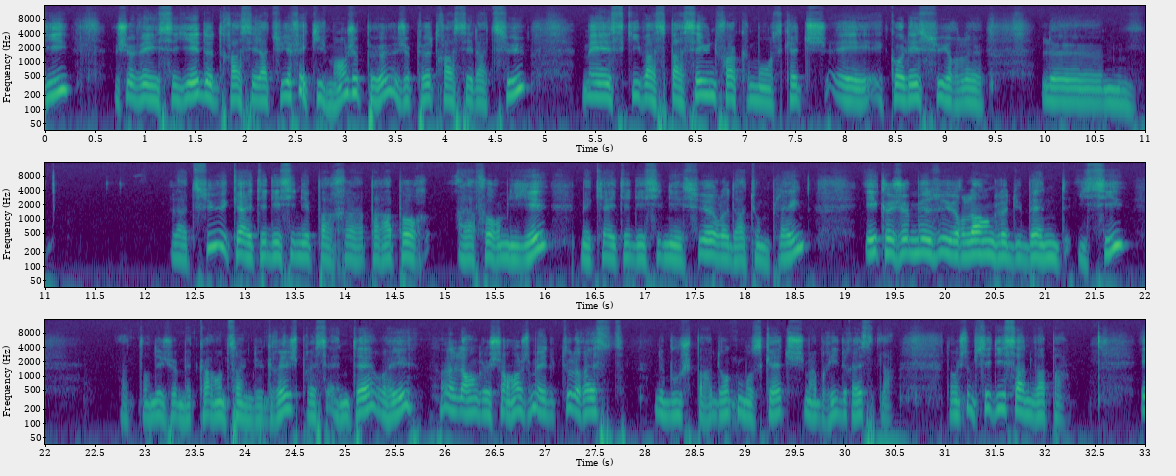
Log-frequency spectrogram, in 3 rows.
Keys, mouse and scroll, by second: 9.0 click, 10.4 scroll down 2, 11.2 click, 11.6 space, 16.7 click, 17.3 space, 19.9 click, 22.7 click, 23.9 KP_4, 24.1 KP_5, 24.4 KP_Enter, 25.7-26.4 drag, 32.0 click.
